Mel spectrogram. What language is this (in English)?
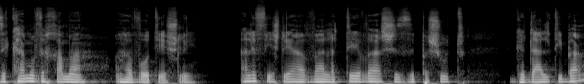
Hebrew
